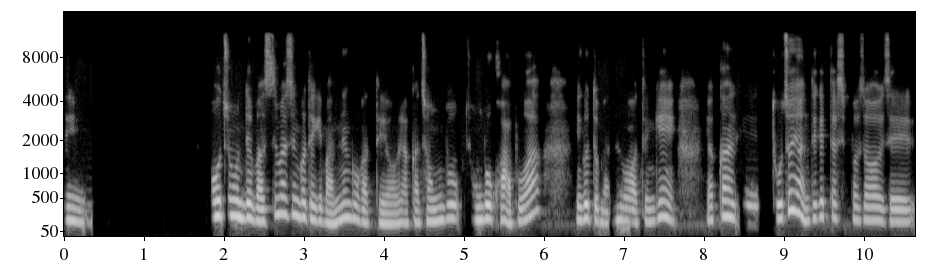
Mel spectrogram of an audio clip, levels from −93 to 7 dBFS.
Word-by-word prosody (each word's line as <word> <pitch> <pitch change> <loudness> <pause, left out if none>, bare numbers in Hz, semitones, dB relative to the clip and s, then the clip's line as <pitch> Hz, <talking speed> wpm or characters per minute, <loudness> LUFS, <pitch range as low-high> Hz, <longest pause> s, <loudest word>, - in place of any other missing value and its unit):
네. 165 -5 -1 1.5
어 225 +2 +6
좀 240 0 +2
근데 210 -2 +6
말씀하신 235 +9 +1
거 215 -1 +3
되게 190 -4 +1
맞는 160 +8 +2
것 200 -2 -1
같아요. 145 -3 -1
약간 150 +1 -4
정보 180 +5 0
정보 185 +1 +3
과부하 180 - 0 0.4
이것도 185 -1 +1
맞는 155 +4 -3
것 175 - -1
같은 160 +1 -2
게 205 -2 0 0.4
약간 205 +3 +1
그 190 -1 -5 0.2
'도저히 285 +10 +2
안 215 -11 +2
되겠다.' 210 +3 -2
싶어서 180 -2 -3
이제 160 -1 -1
180 Hz, 290 characters per minute, -21 LUFS, 160-210 Hz, 1.5 s, 어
